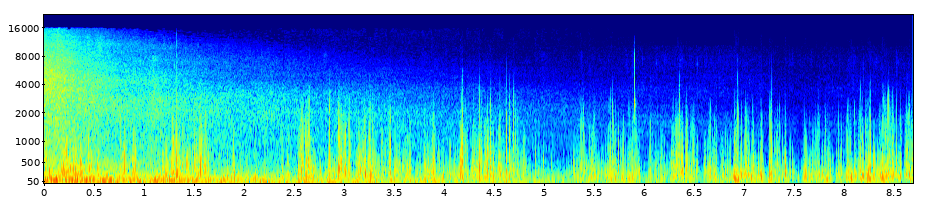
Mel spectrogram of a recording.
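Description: An aircraft passing and receding, its noise fading as the high end dies away over the first few seconds. Wind buffets the microphone in gusts.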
